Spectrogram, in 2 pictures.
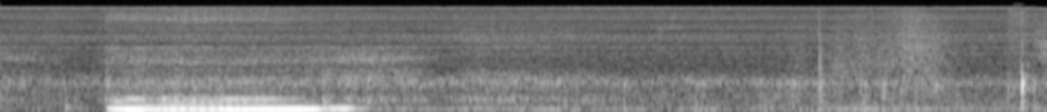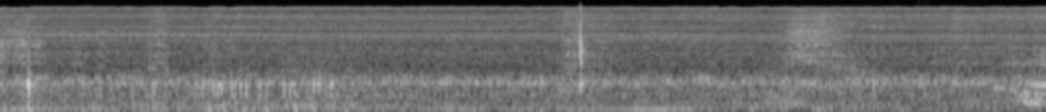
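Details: Duffy, a pet dog, sleeping and snoring: one loud, low, droning snore lasting just over a second, then a faint, steady rumble of breathing continuing under a soft background hiss.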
